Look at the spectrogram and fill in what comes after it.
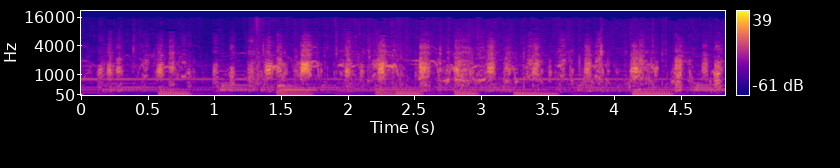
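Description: Mallard duck quacking in quick, repeated calls over background music with a steady bass beat.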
